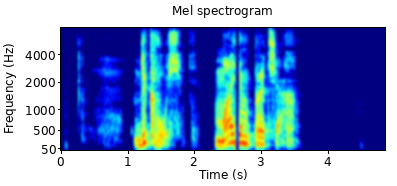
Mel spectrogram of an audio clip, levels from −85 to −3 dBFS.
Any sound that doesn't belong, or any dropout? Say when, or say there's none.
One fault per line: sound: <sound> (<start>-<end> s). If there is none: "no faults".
sound: dropout (2.6-2.7 s)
